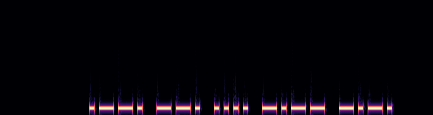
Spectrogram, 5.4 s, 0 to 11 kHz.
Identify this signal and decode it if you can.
Morse code, heard as a keyed tone, about 20 wpm, 700 Hz. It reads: PGHYC
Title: Code Groups - 5 Letters - 20wpm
